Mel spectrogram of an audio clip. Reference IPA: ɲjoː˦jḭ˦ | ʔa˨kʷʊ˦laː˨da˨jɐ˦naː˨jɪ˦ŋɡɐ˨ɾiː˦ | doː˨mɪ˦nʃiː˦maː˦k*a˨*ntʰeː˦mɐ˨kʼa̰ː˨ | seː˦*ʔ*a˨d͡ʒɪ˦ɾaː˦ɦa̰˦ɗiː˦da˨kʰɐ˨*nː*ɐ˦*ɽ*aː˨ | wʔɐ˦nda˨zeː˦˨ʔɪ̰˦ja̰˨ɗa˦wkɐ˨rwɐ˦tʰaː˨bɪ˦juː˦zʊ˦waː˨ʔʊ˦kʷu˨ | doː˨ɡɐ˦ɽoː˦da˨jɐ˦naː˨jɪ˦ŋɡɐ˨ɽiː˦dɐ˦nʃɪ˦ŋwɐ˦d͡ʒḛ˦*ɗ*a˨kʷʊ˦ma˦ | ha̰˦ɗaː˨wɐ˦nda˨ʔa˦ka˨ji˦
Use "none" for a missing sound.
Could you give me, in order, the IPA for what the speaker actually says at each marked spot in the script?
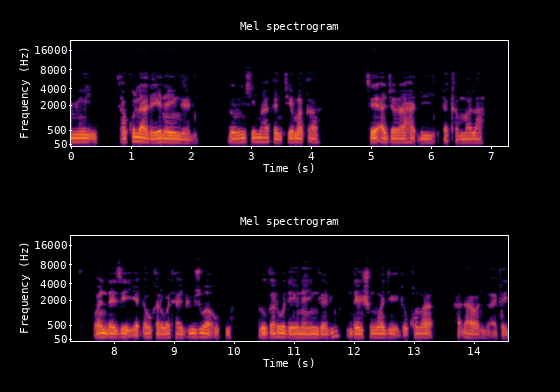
ɐ˨, ʔ, mː, l, d

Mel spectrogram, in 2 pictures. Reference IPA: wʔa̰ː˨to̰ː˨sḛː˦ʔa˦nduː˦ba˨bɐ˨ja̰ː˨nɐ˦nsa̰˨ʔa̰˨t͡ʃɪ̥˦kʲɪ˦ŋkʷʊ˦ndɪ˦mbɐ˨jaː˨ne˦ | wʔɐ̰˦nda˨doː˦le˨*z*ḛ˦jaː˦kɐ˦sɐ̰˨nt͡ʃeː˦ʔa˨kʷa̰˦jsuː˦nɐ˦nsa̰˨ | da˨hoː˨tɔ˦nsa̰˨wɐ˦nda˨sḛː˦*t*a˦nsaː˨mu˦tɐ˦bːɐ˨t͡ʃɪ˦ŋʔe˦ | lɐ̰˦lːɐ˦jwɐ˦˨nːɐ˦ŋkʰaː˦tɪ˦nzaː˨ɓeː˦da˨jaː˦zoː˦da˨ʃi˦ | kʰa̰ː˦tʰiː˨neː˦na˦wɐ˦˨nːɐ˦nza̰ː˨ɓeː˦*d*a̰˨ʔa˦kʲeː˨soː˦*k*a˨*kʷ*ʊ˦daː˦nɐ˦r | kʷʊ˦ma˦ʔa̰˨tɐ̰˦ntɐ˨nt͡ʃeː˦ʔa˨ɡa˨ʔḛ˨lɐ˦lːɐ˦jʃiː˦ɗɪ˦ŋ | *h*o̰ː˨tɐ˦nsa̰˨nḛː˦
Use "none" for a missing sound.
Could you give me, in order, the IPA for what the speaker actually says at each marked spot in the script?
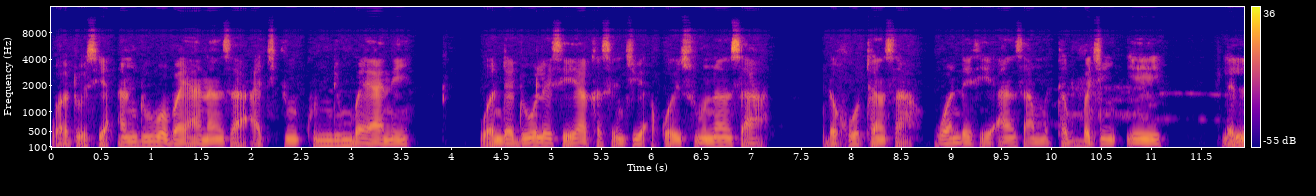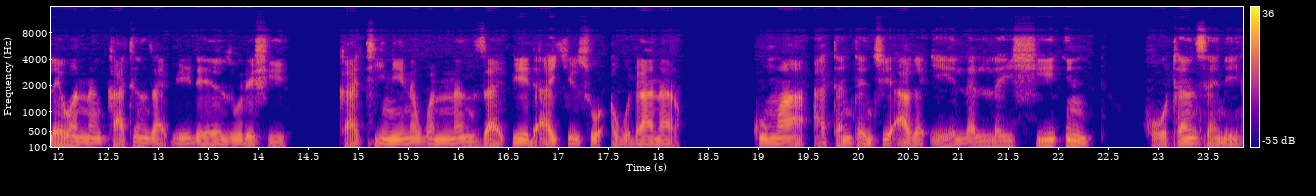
s, ʔ, d, ʔ, ɡʷ, h

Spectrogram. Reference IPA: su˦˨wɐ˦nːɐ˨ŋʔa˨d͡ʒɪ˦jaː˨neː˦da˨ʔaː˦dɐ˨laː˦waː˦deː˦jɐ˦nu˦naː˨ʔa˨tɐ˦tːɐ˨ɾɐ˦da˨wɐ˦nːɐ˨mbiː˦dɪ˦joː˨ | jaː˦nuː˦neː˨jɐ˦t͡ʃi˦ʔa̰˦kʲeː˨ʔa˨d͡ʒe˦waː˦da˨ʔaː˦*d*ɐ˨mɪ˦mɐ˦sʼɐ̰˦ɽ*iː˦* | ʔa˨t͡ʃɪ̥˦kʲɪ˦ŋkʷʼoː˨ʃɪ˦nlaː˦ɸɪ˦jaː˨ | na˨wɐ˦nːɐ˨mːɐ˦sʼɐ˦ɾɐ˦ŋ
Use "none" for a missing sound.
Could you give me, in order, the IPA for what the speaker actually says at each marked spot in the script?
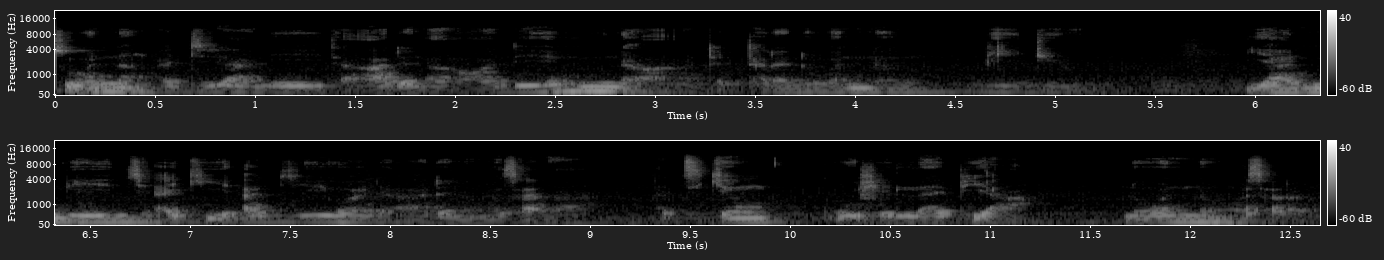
d, aː˦

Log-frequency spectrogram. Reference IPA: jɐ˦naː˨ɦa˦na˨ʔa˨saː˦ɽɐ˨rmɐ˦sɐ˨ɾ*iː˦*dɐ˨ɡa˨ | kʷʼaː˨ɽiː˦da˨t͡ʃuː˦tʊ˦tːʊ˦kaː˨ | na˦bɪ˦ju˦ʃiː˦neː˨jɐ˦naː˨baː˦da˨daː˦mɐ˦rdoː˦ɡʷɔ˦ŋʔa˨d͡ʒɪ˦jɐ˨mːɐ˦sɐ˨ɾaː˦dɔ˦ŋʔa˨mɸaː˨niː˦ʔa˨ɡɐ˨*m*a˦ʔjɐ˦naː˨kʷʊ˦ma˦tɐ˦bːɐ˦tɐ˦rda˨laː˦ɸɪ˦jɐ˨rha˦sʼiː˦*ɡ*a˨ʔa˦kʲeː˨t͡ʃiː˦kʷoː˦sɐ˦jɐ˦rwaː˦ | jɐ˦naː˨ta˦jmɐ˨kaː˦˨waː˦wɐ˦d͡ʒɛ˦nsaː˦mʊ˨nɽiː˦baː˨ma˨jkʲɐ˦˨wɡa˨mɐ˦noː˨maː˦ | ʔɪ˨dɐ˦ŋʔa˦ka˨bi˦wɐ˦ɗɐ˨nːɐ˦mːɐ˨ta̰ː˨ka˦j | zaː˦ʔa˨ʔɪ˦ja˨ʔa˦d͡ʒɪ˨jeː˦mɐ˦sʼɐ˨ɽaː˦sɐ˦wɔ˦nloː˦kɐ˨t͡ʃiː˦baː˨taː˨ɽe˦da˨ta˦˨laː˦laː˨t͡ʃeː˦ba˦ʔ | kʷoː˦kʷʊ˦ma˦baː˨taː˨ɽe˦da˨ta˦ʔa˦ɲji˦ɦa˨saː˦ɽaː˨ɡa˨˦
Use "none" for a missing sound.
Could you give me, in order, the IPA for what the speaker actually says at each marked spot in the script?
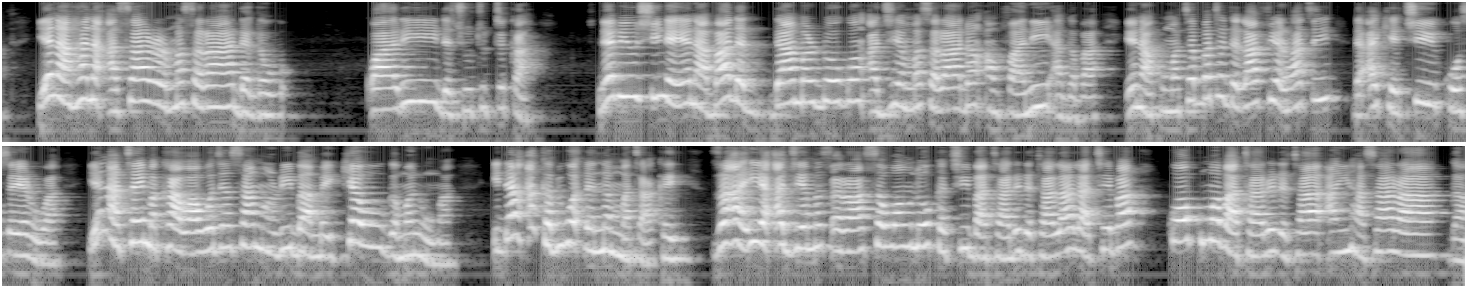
aː˦, b, d

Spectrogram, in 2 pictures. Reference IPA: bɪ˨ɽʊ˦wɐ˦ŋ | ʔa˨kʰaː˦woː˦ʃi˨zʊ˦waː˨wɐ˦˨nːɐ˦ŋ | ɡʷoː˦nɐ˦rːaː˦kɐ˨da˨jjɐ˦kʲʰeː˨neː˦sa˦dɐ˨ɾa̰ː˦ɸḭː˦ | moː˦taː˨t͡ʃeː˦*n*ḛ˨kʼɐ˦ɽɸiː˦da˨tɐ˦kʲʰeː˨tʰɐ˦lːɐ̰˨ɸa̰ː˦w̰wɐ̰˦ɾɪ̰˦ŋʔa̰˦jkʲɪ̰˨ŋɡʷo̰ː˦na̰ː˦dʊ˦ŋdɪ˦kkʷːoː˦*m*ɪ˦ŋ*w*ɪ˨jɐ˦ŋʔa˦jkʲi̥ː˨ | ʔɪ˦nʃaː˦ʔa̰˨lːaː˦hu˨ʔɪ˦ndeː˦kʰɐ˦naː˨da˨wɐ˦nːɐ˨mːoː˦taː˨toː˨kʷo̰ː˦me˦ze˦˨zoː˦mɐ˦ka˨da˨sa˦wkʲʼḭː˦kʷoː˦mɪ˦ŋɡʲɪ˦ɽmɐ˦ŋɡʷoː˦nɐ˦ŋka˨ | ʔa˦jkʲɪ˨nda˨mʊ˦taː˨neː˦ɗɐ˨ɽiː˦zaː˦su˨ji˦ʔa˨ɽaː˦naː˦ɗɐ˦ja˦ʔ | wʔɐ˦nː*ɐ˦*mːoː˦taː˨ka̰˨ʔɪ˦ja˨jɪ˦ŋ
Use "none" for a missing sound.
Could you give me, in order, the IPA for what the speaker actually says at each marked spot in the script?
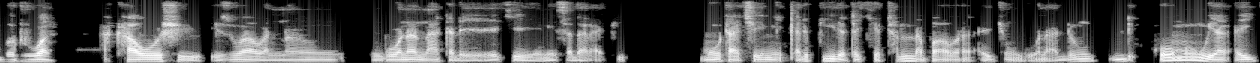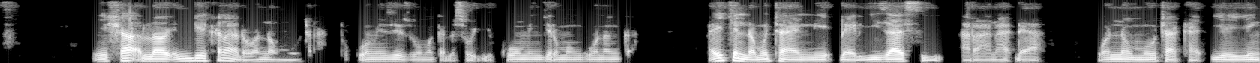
m, m, w, ɐ˨

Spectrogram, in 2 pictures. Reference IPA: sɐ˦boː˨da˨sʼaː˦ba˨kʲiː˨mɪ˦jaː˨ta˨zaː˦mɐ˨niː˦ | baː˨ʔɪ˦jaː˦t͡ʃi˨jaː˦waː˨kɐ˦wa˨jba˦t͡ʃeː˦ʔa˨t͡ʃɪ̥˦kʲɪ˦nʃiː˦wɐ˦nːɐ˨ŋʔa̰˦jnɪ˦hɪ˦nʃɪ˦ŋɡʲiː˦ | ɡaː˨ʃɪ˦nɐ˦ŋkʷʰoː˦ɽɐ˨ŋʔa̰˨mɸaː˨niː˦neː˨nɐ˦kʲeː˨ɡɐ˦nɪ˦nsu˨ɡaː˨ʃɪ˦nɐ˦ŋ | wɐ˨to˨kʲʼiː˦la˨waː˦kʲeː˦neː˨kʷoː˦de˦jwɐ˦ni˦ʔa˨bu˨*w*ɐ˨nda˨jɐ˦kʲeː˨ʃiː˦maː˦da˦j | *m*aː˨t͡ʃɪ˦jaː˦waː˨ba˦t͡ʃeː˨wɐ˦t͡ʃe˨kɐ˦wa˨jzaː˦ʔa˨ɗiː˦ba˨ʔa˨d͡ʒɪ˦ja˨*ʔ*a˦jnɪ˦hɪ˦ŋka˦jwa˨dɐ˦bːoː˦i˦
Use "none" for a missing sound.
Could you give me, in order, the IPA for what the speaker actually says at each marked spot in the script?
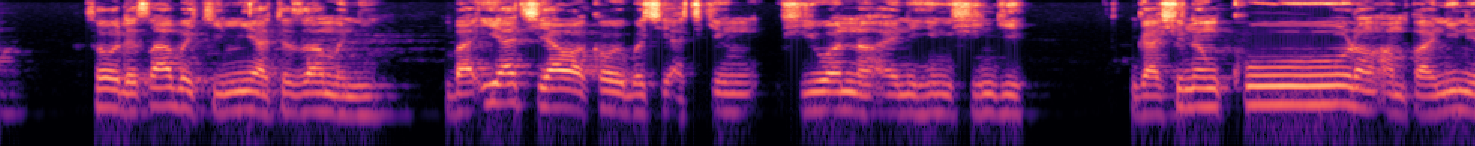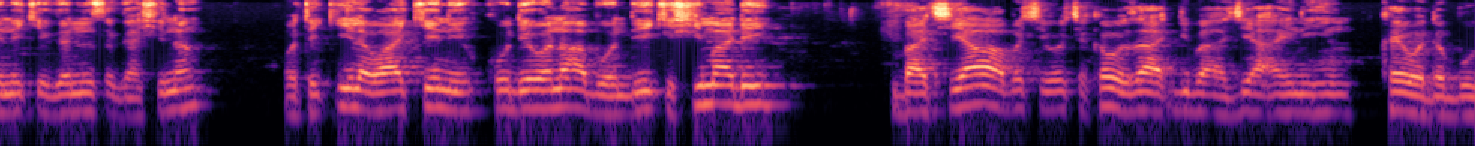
w, b, ʔ

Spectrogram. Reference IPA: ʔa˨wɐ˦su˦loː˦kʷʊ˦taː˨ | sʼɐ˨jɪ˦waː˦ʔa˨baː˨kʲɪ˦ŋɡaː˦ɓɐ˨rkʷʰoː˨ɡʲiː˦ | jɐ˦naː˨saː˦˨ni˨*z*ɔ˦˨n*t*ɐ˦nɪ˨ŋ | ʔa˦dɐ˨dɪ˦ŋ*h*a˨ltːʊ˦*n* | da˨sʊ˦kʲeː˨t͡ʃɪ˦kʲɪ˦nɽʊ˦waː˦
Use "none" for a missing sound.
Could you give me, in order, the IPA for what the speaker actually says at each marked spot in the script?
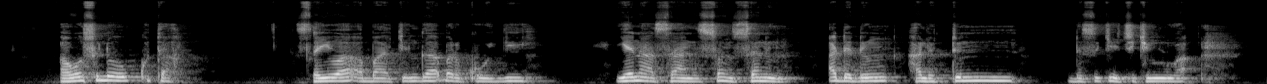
s, s, h, n

